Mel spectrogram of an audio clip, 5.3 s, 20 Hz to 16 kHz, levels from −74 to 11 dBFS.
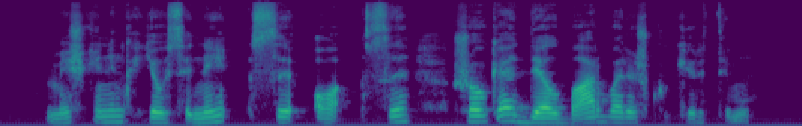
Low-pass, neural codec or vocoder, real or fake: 14.4 kHz; none; real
